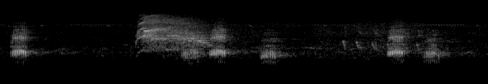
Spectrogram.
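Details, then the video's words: A free-living toco toucan in Brazil, eating papaya in a yard, gives short, hoarse, frog-like croaks at irregular intervals, with one longer rasping burst in the middle, over an otherwise quiet background. "Toco Toucan Sounds"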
